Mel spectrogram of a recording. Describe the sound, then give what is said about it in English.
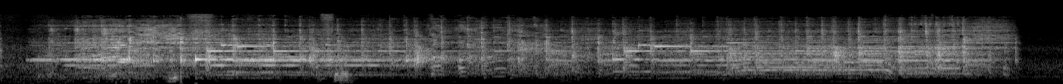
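A phone ringtone plays a bright, busy electronic melody with stacked tones for about ten seconds, fairly loud and steady, then cuts off abruptly; no talking over it. “Forgot to shut off my phone, I apologize.”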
